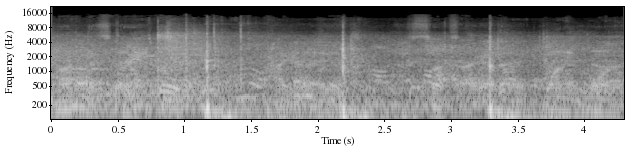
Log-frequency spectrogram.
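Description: A basketball bouncing on a hardwood gym floor, three bounces about a second apart, over voices echoing in the gym.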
